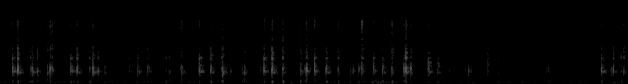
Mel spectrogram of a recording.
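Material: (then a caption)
Metal. A flat, hollow, hand-sized rectangular metal tin with a gold rim and embossed lid is held upright in both hands and tapped on the lid with long nails. Quick, light, clicky taps come in uneven bursts, each with a short hollow metallic ring in the midrange that dies away almost at once. The tapping briefly pauses around the five-second mark before resuming.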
